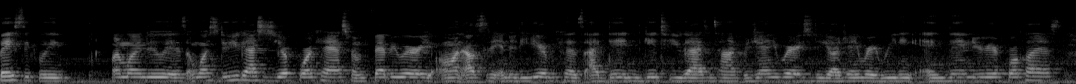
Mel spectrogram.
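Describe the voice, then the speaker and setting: Amid audible room echo and noticeable background noise, a woman speaks very fast at a fairly low pitch, monotone with flat intonation and hardly any pauses. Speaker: tarot reader. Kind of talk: tarot reading monologue. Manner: casual, chatty.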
